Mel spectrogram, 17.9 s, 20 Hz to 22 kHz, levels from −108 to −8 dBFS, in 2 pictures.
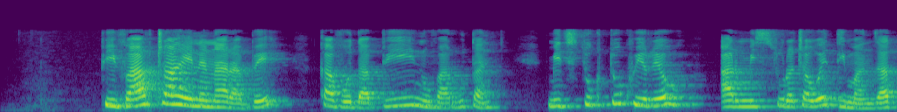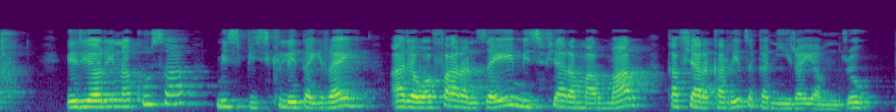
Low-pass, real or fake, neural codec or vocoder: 7.2 kHz; real; none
